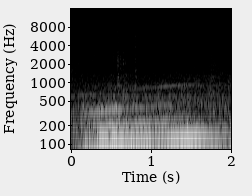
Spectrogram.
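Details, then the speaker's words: 2025 Mercedes CLA 250+ electric, 85 kWh battery, synthetic sound menu activated: layered low tones climb smoothly in pitch during acceleration, artificial engine-like sound, apparently also selectable for outside. "Est-ce que vous avez entendu ? Il y a plein de sons différents et a priori dans les options, on peut même mettre le son à l'extérieur."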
